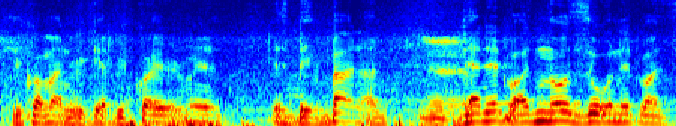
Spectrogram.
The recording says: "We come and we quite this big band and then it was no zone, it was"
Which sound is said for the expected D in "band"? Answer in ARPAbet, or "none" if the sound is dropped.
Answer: none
